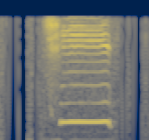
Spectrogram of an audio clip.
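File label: "cit1", Cantonese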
